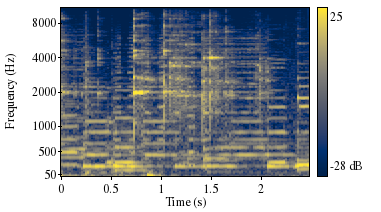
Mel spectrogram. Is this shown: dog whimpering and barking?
no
